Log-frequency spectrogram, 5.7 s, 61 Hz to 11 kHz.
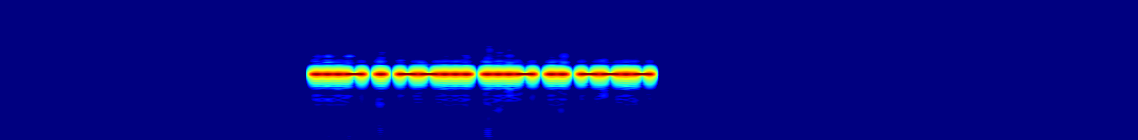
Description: Morse code, heard as a keyed tone, about 46 wpm, 700 Hz. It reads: VE7VIQ
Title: DXCC-100 Call Signs - 6 Characters - Repeated 2x - 45wpm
